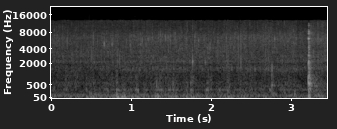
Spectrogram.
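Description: Chanterelle mushrooms seasoned with pepper fry in a pan with a soft, steady sizzle and faint crackle, quiet and close, with one sharp utensil click near the end.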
